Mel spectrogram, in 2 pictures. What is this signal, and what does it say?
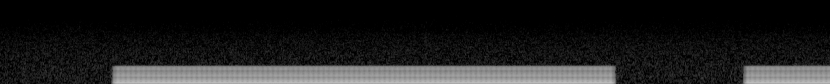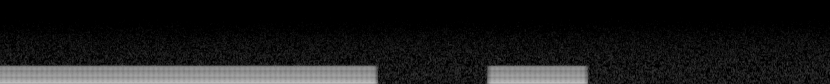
Ship horn signal, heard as a ship's horn, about 80 Hz. 2 long, 1 short. At sea: I intend to overtake on your starboard side.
